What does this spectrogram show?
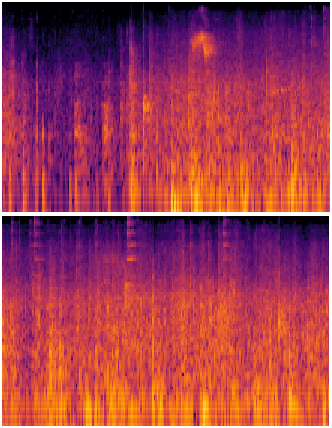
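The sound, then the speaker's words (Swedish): A horse in a leather harness fastened with metal pins starts being driven forward toward the snow, its steady hoof steps and shuffling, with jingling and creaking tack over a busy, continuous outdoor background after a brief quieter start. “Nu är han fast. Jag kör honom fram till till snön och så kan vi hoppa på sen.”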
